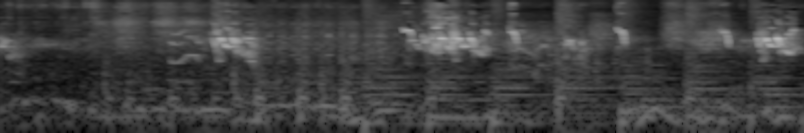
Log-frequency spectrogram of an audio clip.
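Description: Budgerigar chick giving a few short, high cheeps while being held and ringed. Crying like this during ringing is normal, not a sign of pain.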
